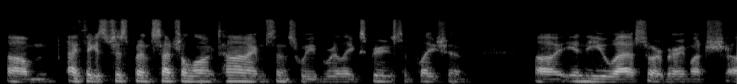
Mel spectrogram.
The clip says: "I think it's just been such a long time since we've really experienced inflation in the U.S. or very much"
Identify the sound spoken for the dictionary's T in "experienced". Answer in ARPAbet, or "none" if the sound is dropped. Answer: T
